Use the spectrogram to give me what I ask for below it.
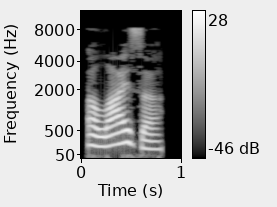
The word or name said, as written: alizah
